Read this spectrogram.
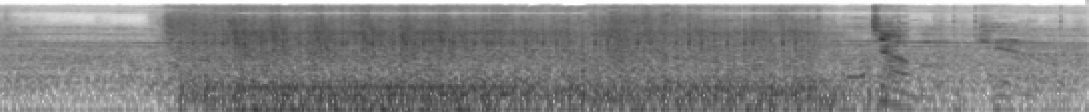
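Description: Gunfire and blasts roar loudly for a few seconds.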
